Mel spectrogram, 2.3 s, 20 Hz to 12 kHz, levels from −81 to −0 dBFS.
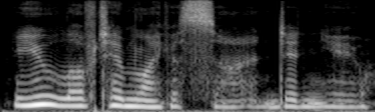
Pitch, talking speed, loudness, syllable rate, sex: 200 Hz, 205 wpm, -16 LUFS, 4.2 syllables/s, female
